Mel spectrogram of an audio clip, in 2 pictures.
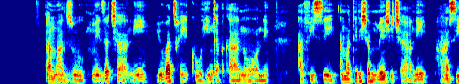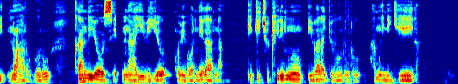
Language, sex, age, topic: Rundi, male, 25-35, education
